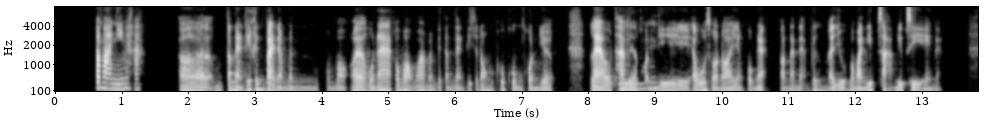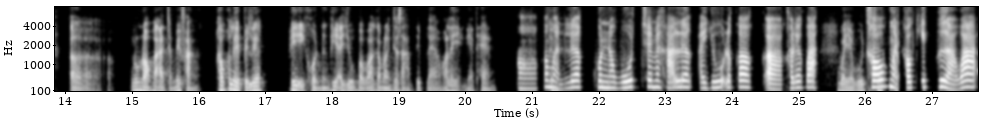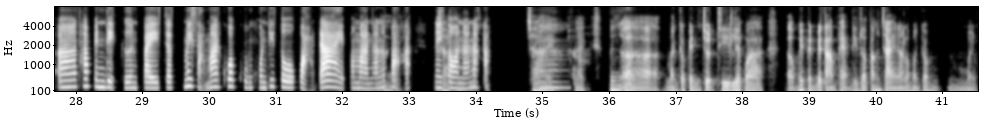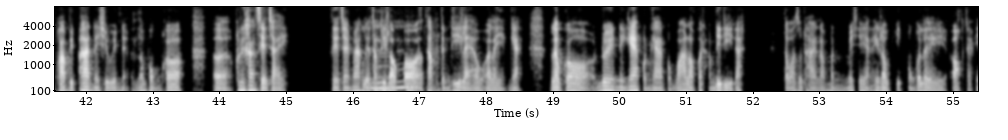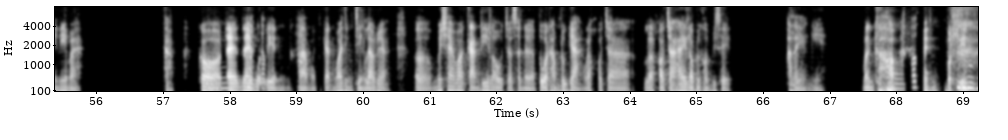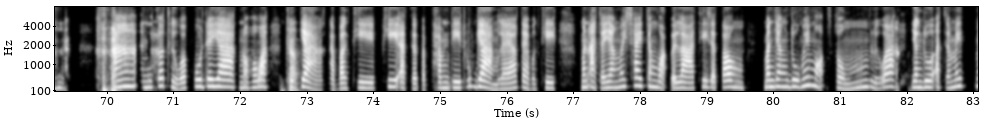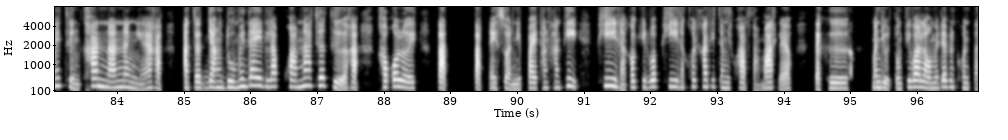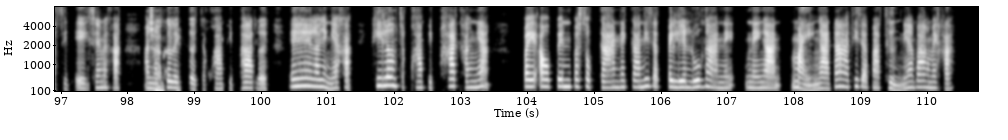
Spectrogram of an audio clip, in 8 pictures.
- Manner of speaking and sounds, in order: chuckle; laughing while speaking: "ก็"; laughing while speaking: "เรียน"; chuckle; other background noise; "อย่าง" said as "หนั่ง"
- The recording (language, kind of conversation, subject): Thai, podcast, เล่าเหตุการณ์ที่คุณได้เรียนรู้จากความผิดพลาดให้ฟังหน่อยได้ไหม?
